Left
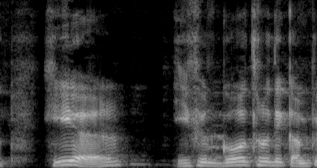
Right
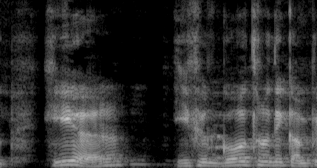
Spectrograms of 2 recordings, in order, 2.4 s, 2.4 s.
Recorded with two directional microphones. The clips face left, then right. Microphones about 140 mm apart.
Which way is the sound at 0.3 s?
20° left (ahead or behind).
